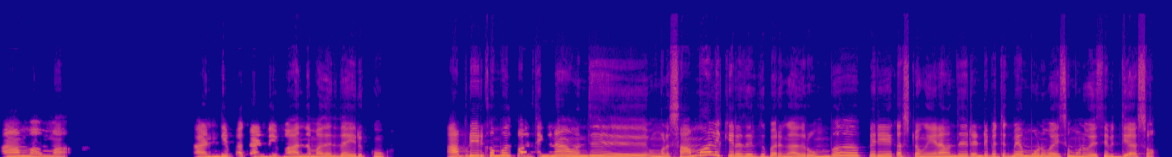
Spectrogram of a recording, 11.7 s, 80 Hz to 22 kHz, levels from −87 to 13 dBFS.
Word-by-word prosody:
ஆமா, 255 -3 +2
ஆமா. 185 -3 -3 1.3
கண்டிப்பா, 240 +6 0
கண்டிப்பா. 205 0 -1
அந்த 210 +1 0
மாதிரி 200 -1 +1
தான் 225 -1 +1
இருக்கும். 195 -2 -3 0.7
அப்பிடி 300 +4 +2
இருக்கும்போது 340 0 +1
பார்த்தீங்கன்னா 275 +3 0
வந்து 275 +5 +2 0.5
அவுங்கள 210 +1 0
சமாளிக்கிறது 315 - +1
இருக்கு 220 -1 -3
பாருங்க! 200 -2 +1
அது 190 - +1
ரொம்ப 230 +9 +1 0.3
பெரிய 290 -1 +1
கஷ்டங்க. 205 -3 -2
ஏன்னா 245 +2 +3
வந்து 270 +3 +1
2 255 +3 +1
பேத்துக்குமே 280 +2 -1
3 270 -1 +2
வயசு, 260 +1 -1
3 225 -1 -1
வயசு 220 +6 -1
வித்தியாசம். 190 -1 -2
240 Hz, 150 wpm, -23 LUFS, 205-280 Hz, 1.3 s, ஏன்னா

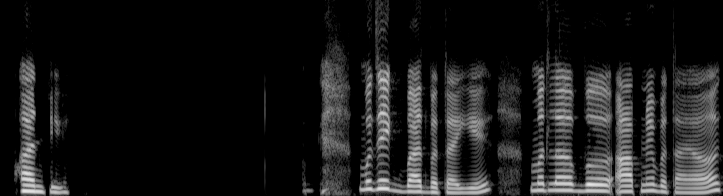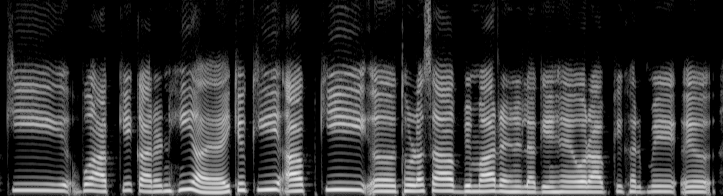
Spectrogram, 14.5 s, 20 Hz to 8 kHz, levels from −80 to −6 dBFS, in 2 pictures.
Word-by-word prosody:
हाँ 240 -1 +4
जी। 195 -3 -6 2.9
मुझे 320 +2 +1
एक 250 -8 -3
बात 220 -1 0
बताइए 180 +3 -6 0.4
मतलब 270 -2 -2 0.3
आपने 225 +3 -2
बताया 185 +1 -5
कि 265 -2 -2
वो 255 - +1
आपके 235 +2 0
कारण 230 -1 0
ही 300 +2 +1
आया 190 -7 +4
है 200 +3 +3
क्योंकि 285 +4 0 0.2
आपकी 290 +3 +2
अ, 230 0 +2
थोड़ा-सा 245 0 +3
बीमार 230 +1 +3
रहने 215 -2 +1
लगे 205 0 -1
हैं 205 -1 0
और 205 0 +3
आपके 205 +1 0
घर 215 0 -4
में 220 -1 -2
अ, 205 0 -1
230 Hz, 120 wpm, -20 LUFS, 210-260 Hz, 2.9 s, हाँ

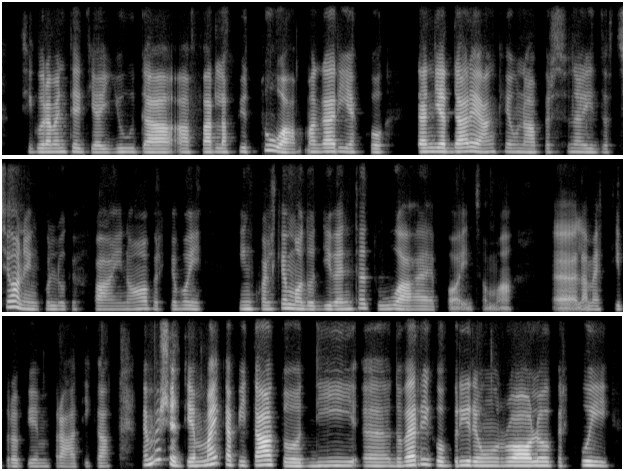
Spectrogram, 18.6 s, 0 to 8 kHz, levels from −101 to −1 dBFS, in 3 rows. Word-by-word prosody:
sicuramente 190 0 -4
ti 185 - -12
aiuta 180 0 0
a 185 0 -4
farla 185 0 -2
più 190 +1 -12
tua. 195 -9 +1
Magari, 200 0 +1
ecco, 185 -1 -7 0.3
tendi 200 +1 +2
a 200 - +6
dare 205 +2 +4
anche 195 +1 -3
una 180 -2 -5
personalizzazione 185 +5 -6
in 170 -2 -8
quello 175 -1 -12
che 175 0 -24
fai, 165 -1 -8
no, 180 +4 -6
perché 180 0 -16
poi, 180 -2 -9 0.4
in 185 0 -4
qualche 180 +3 -8
modo, 190 -5 -2
diventa 180 +5 -6
tua 180 -5 -4
e 155 0 -15
poi, - - -12
insomma, - - -15 0.5
uhm, - - -5
la - - -9
metti 165 +2 -13
proprio 170 -1 -10
in 165 0 -15
pratica. 170 +1 -9 0.3
E, 245 - -2
invece, 255 -7 +3
ti 195 - 0
è 195 - +6
mai 260 +10 +5
capitato 225 -5 +6
di, 200 +3 -5
uhm, 190 -1 -3
dover 205 +6 +6
ricoprire 215 -4 0
un 200 0 0
ruolo 200 0 +7
per 190 -2 -14
cui, 210 -4 0
190 Hz, 160 wpm, -26 LUFS, 175-200 Hz, 0.5 s, ruolo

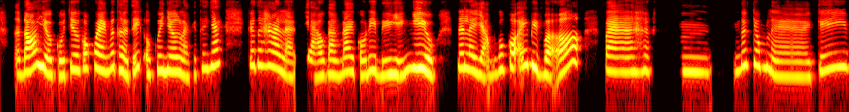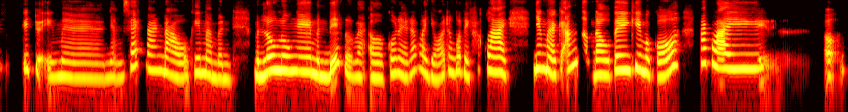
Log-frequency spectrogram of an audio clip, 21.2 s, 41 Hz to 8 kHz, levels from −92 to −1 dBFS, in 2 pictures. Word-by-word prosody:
ờ, 245 - -5
đó 275 +5 +7
giờ 355 -9 +6
cổ 230 -1 0
chưa 305 -1 +1
có 325 - 0
quen 320 -3 +3
với 335 +3 -1
thời 285 -6 +1
tiết 300 +8 -1
ở - - -4
Quy 295 -1 0
Nhơn 280 -1 +3
là 230 - -3
cái 240 +3 -13
thứ 320 - -4
nhất, 365 +4 +1 0.3
cái 370 - -2
thứ 380 - -1
hai 360 -3 +2
là 220 -6 -1 0.2
dạo 225 0 -1
gần 235 -1 -1
đây 275 +1 +1
cổ 230 -1 -3
đi 285 +3 0
biểu 235 0 -2
diễn 250 +4 +1
nhiều 320 -8 +7 0.3
nên 330 0 +2
là 310 - +2
giọng 245 -2 -1
của 300 - -1
cô 315 +2 +2
ấy 375 - +3
bị 355 - +7
vỡ." 245 +3 +3 0.4
Và, 275 -1 +2 0.6
ừm, 275 -1 -4 0.3
nói 325 +7 -2
chung 365 -3 -2
là 285 -6 -1 0.5
cái 330 +5 -1 0.3
cái 315 -3 -4
chuyện 315 - -5
mà 225 - -2 0.5
nhận 210 0 -8
xét 340 - -3
ban 295 -2 -3
đầu 225 -6 -1
khi 265 +1 -4
mà 255 -2 -2
mình 200 -3 -6 0.3
mình 230 -1 0
luôn 285 +4 +5
luôn 290 -1 +2
nghe 280 -1 +1
mình 230 -4 0
biết 225 - +2
được - - -5
là, 220 -1 -6
ờ, 210 -1 -3
cô 255 - -3
này 235 -4 -4
rất 280 +6 -7
là 290 - -3
giỏi 215 -2 -5
trong 275 -1 -4
cái 285 - -1
việc 235 -4 -4
hát 225 - -16
live, 275 -3 +3 0.3
nhưng 315 +1 +2
mà 260 -5 +3
cái - - -5
ấn - - +2
tượng 395 - -3
đầu 235 0 +2
tiên 295 0 +4
khi 330 - +3
mà 265 -2 +2
cổ 245 +10 +2 0.3
hát 415 0 +2
live 320 -3 +3 0.7
ở - - -3
275 Hz, 240 wpm, -22 LUFS, 235-320 Hz, 0.7 s, đó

